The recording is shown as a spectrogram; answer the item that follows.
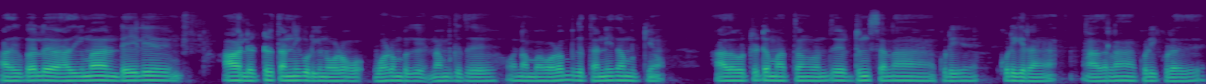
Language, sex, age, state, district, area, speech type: Tamil, male, 30-45, Tamil Nadu, Cuddalore, rural, spontaneous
